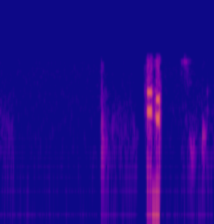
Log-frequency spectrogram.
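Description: Faint click about a second in, then two quick, loud electronic beeps, each made of two pitches at once like telephone keypad tones.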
